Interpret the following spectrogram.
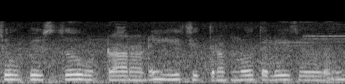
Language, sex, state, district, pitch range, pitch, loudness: Telugu, female, Andhra Pradesh, Sri Satya Sai, 195-220 Hz, 210 Hz, -16 LUFS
